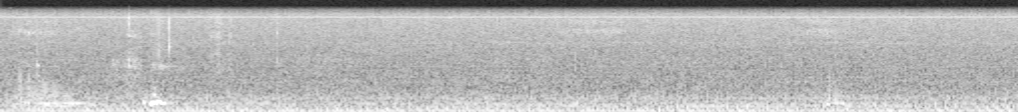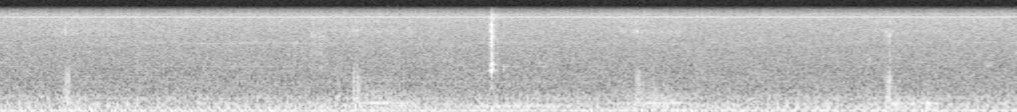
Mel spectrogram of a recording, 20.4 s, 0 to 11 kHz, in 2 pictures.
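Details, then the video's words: Sleeping 3-month-old puppy Otto snoring: a steady low rumble with soft, purr-like breaths about once a second, quieter and smoother than heavy snores, with a brief faint click near the start. "Otto snores"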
